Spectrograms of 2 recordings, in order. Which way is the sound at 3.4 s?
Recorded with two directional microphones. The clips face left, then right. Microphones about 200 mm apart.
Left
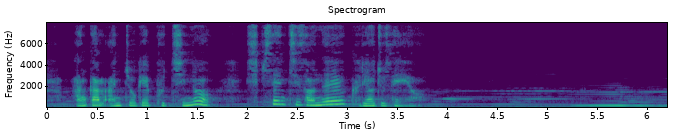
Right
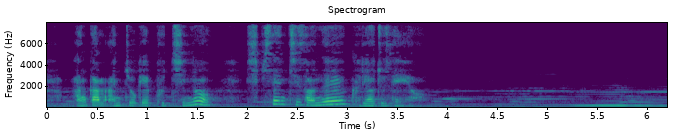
15° left (ahead or behind).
